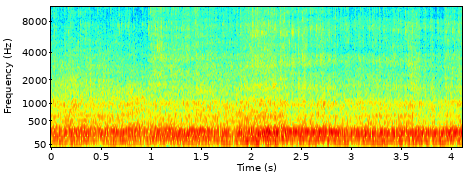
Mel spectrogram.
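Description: Engine revs rise sharply in bursts.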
